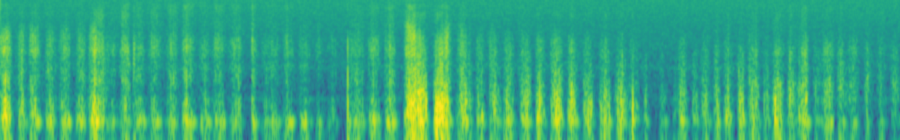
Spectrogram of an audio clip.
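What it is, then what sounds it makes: Cotton canvas panel rubbed with crayon. An orange jumbo wax crayon rubs and scratches across a small stretched cotton canvas panel held in one hand while coloring. Quick, irregular strokes make a dry, raspy scraping texture. The sound is mostly low and muffled, with a slight surge partway through.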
